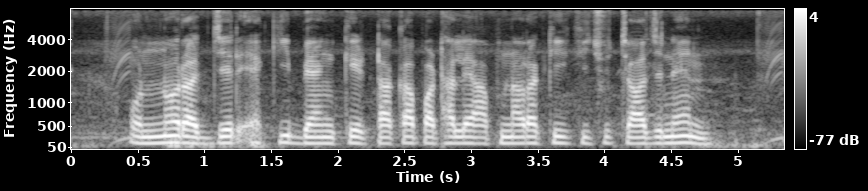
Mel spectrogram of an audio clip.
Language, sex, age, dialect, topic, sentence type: Bengali, male, 18-24, Jharkhandi, banking, question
